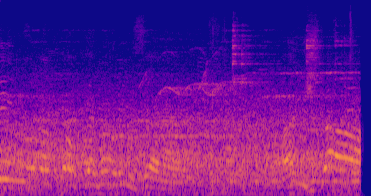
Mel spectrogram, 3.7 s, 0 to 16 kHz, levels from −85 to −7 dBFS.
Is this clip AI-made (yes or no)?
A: no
